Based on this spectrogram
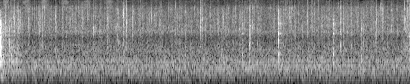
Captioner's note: fire crackling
